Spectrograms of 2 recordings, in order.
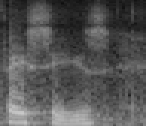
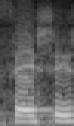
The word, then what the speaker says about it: facies: There was a characteristic facial appearance which orthodontists used to call the adenoidal facies, F-A-C-I-E-S. I'm telling you that because my pronunciation may be different to yours.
